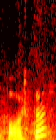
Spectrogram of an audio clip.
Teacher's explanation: há um movimento de retroflexão da língua em direção ao fundo da boca. É falado aqui em São José do Rio Preto, interior de São Paulo. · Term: R retroflexo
